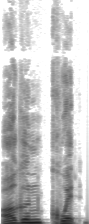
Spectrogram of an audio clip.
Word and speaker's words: Ogunquit: So they get there, and it's a place called Ogunquit Beach. It's spelled O-G-U-N-Q-U-I-T. Like Ogun. – Right. – Like Ogun quit.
